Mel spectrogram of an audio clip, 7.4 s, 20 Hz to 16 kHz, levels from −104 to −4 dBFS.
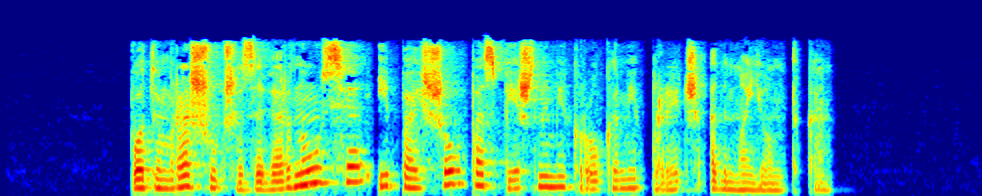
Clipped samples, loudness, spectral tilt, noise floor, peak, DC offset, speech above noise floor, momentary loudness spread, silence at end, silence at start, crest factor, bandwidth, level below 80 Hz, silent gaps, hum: under 0.1%; -19 LUFS; -3 dB/octave; -90 dBFS; -2 dBFS; under 0.1%; 70 dB; 14 LU; 1.15 s; 1 s; 20 dB; 8 kHz; -60 dBFS; none; none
